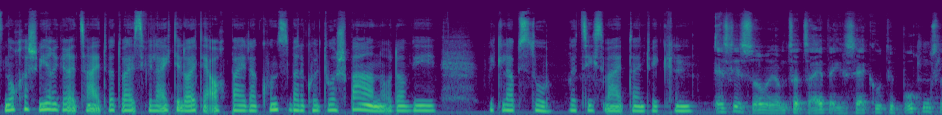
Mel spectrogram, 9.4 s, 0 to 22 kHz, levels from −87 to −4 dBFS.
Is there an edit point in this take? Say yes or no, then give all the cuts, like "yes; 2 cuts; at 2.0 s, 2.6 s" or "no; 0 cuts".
no; 0 cuts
